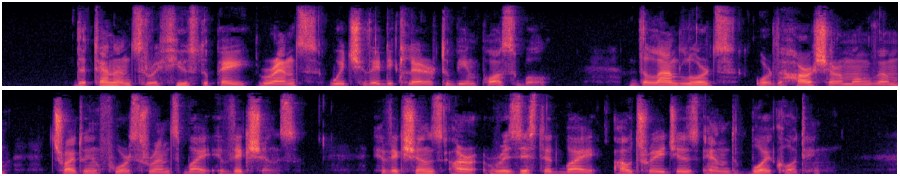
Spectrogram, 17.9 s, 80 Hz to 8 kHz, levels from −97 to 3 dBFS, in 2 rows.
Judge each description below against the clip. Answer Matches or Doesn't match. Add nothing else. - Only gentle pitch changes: Matches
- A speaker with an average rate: Doesn't match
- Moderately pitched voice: Doesn't match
